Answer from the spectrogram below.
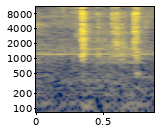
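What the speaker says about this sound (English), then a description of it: "I'll type something like" Three quick, faint keystrokes on a computer keyboard, evenly spaced clicks in a quiet room.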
